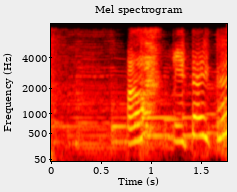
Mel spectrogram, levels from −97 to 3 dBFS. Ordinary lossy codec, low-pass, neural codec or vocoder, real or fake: none; 7.2 kHz; codec, 44.1 kHz, 3.4 kbps, Pupu-Codec; fake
